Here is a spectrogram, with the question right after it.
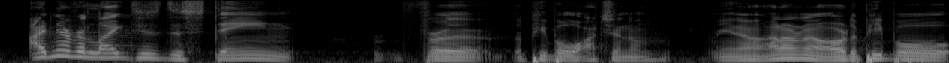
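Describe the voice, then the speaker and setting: Over a silent background in a very clean recording, a man with an ordinary speaking voice talks at a moderate pace and medium pitch with lively intonation. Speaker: stand-up comedian. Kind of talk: casual chat.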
